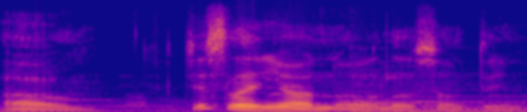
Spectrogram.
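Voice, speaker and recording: With clear music in the background, a man speaks at fairly low pitch. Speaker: motovlogger. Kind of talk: casual vlog chat. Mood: reflective, candid. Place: motorbike.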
